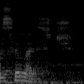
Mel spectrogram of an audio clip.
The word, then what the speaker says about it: Celeste: Seu nome era Celeste, pronunciado com um tch duro, com um em cello.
